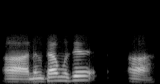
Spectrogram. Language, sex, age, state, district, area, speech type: Bodo, male, 60+, Assam, Udalguri, urban, conversation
